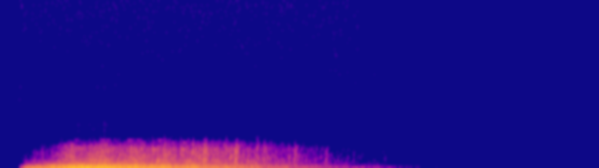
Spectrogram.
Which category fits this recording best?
Sound effects > Electronic / Design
